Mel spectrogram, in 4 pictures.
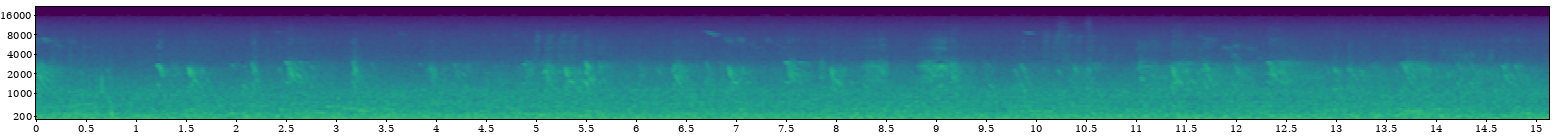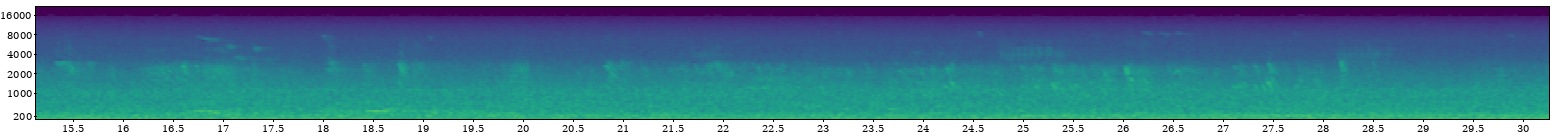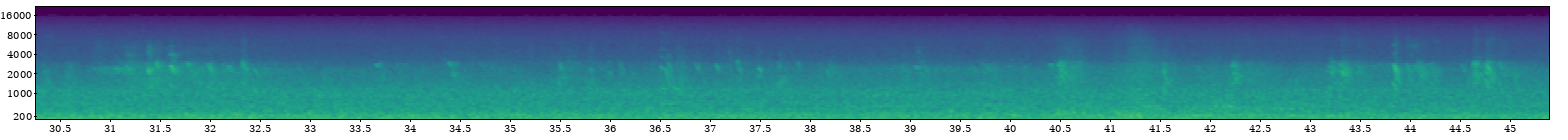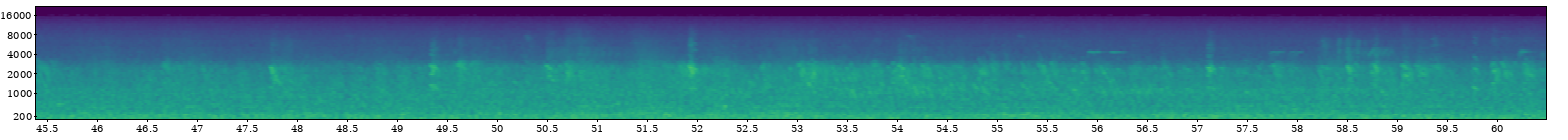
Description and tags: a murder of jackdaws
Despite its menacing (for non-native English speakers, at least) title, it's just a minute-long clip with jackdaws clattering. There was a huge flock of them circling above the slums I reside in, so I took the chance. A usual drone from nearby streets and a murmur of a group of janitors standing in the distance are heard as well. Recorded in the Moscow, at around 9am.
jackdaw, city, nature, drone, murmur, ambience, birds, field-recording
